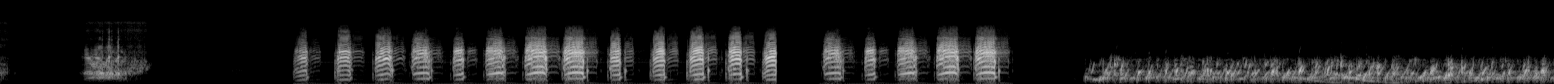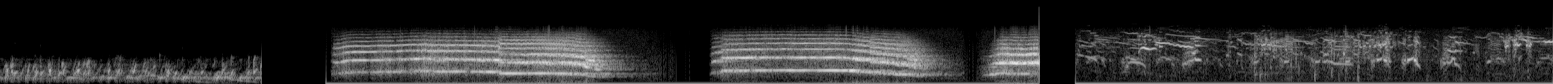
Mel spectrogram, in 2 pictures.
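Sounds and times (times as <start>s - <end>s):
underwater rushing noise: 10.8s - 18.2s.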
